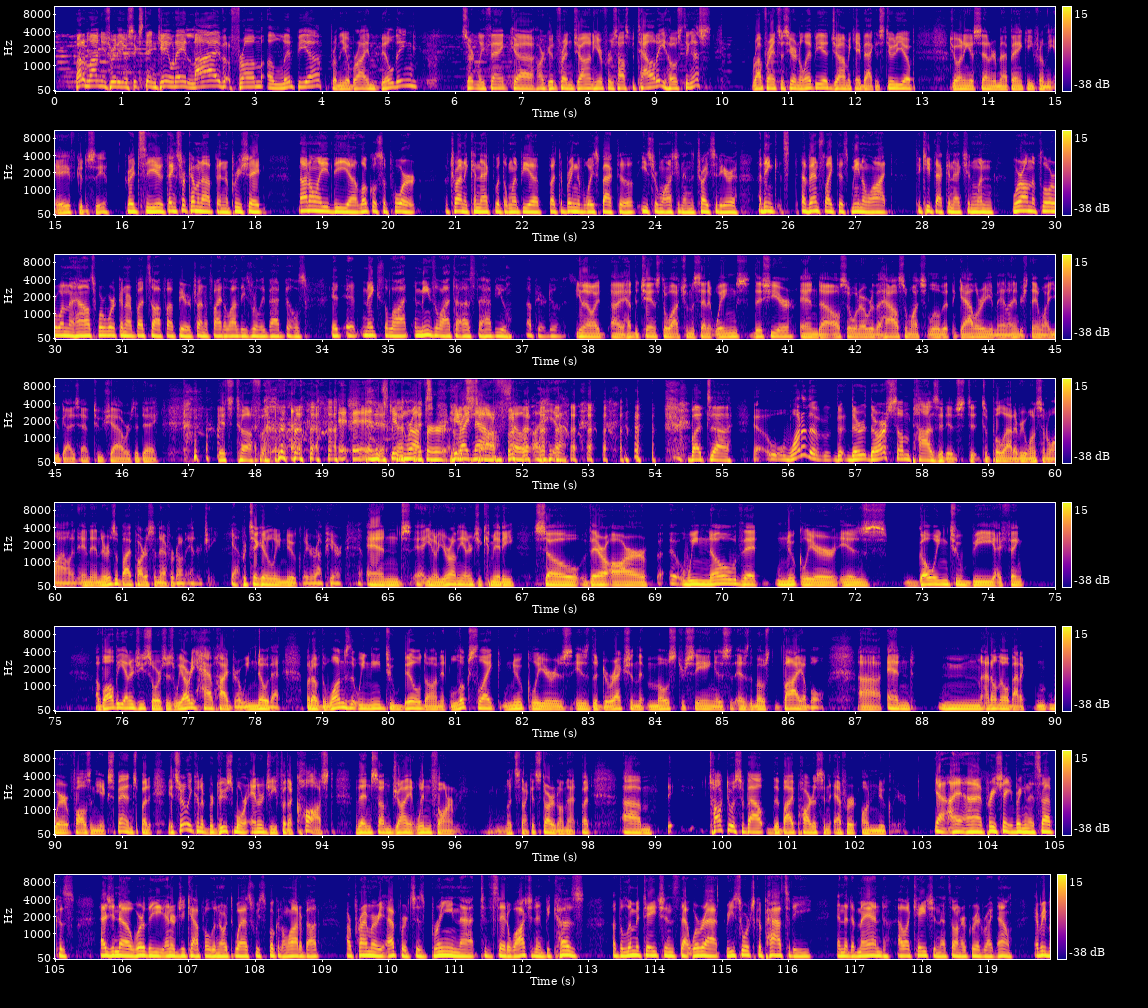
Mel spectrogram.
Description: In an interview with KONA, Sen. Matt Boehnke highlighted the bipartisan push for nuclear energy expansion in Washington, particularly in Eastern Washington.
